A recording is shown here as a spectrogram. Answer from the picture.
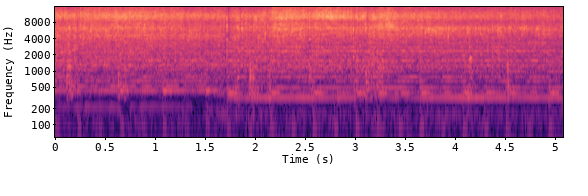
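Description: Potatoes, capsicum and onion in a spiced yogurt masala sizzling in oil in a nonstick frying pan as a spatula stirs them, with a few light scrapes and taps of the spatula against the pan.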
